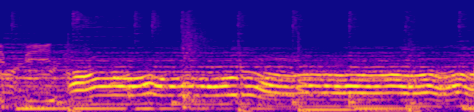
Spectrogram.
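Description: Old Khmer pop song recording playing: a band with a sliding, wavering melody line over a bass that steps from note to note and a steady beat of about four strokes a second.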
